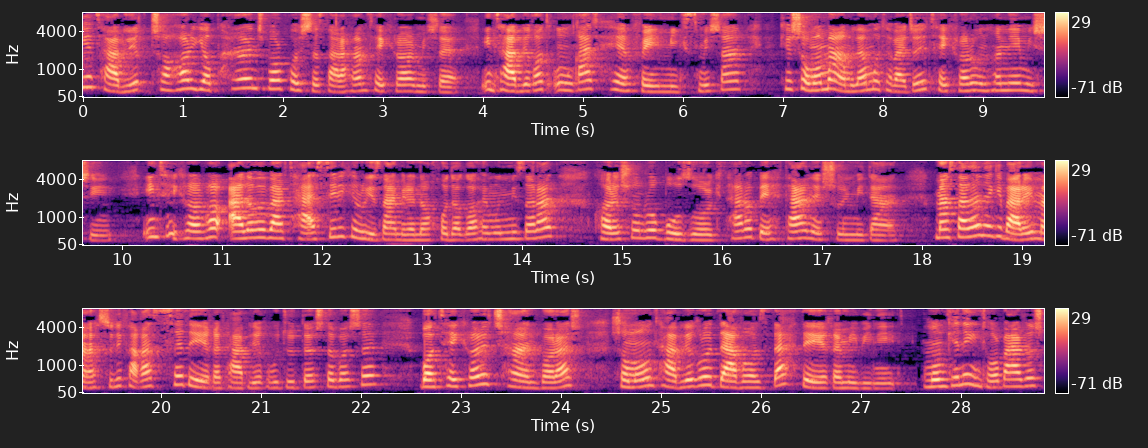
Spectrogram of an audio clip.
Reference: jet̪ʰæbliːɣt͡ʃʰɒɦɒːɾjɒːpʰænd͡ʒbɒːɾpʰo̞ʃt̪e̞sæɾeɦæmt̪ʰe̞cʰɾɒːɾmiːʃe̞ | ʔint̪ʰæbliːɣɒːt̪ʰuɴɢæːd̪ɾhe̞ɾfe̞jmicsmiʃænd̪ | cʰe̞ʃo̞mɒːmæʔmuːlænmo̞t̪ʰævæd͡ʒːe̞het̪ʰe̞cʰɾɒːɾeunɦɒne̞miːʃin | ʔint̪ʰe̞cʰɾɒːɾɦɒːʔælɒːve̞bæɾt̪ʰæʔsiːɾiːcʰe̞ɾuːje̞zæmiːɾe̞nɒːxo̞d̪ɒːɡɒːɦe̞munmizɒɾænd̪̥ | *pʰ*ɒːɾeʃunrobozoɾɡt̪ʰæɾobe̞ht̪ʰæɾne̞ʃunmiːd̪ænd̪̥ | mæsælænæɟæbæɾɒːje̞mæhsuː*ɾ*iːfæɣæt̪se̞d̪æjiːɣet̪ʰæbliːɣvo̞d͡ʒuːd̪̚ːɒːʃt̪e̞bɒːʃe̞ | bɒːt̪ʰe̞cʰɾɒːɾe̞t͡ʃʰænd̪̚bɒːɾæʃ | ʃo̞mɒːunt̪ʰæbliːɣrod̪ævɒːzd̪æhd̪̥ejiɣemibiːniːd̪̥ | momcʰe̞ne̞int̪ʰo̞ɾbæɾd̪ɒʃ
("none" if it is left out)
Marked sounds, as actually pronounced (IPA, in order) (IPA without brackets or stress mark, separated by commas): kʰ, l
